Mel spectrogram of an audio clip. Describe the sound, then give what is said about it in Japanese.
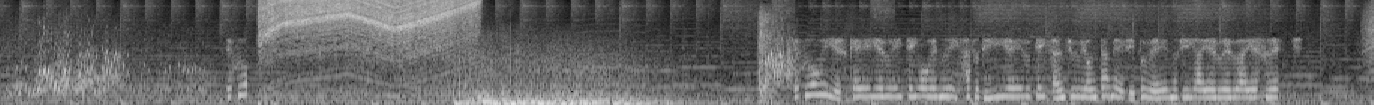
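A loud video game explosion: a bright, sweeping electronic rush gives way to a deep, rumbling boom that fades out, followed by bleeping tonal game sounds. “なんか爆発したけど今。”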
